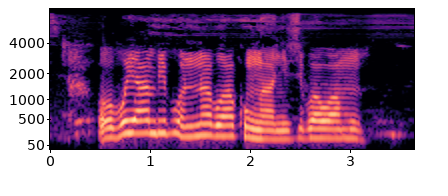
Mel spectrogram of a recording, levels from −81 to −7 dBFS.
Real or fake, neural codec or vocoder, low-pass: real; none; 7.2 kHz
